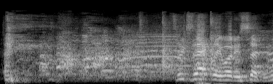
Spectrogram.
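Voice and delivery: usual speaking voice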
